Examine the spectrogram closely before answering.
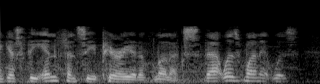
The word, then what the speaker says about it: Linux: became and I really don't care how people pronounce my name but Linux is always Linux he developed a kernel and got it working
